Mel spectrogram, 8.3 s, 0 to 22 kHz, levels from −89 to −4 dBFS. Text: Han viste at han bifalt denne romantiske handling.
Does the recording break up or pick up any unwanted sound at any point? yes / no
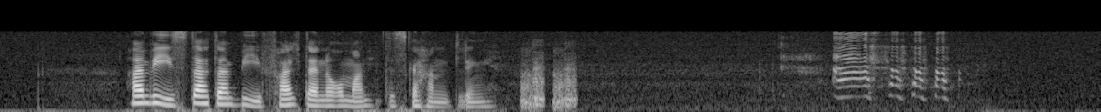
yes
